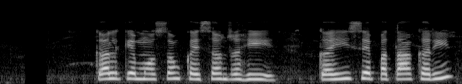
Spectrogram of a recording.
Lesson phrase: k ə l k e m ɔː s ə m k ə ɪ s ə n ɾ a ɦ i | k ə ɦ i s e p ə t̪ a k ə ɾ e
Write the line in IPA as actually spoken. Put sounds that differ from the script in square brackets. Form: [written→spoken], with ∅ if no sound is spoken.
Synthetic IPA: k ə l k e m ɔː s ə m k ə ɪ s ə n ɾ [a→ə] ɦ i | k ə ɦ i s e p ə t̪ a k ə ɾ [e→i]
